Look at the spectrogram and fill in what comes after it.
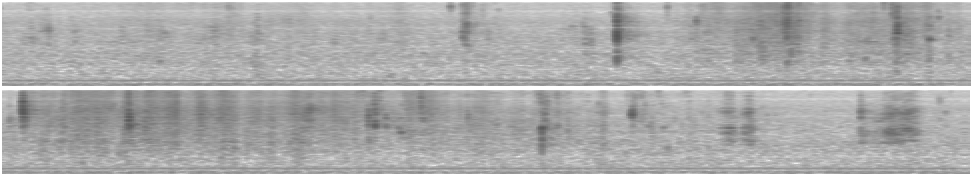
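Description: A person chewing food, with scattered small sharp clicks and smacks over a faint steady hum.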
